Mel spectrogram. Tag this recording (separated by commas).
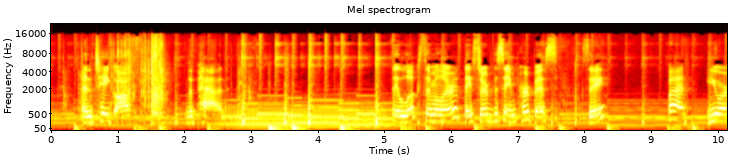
Speech, Music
